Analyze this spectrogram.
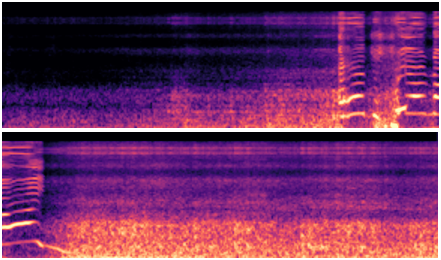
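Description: A train pulls into a station with a rising rumble.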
